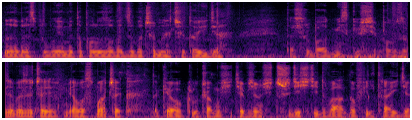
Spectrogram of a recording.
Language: Polish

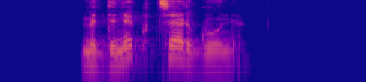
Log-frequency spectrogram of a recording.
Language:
Kabyle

